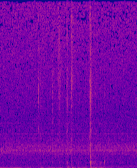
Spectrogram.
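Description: Faint, scattered keystrokes on a computer keyboard as a word is typed, a handful of separate clicks.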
